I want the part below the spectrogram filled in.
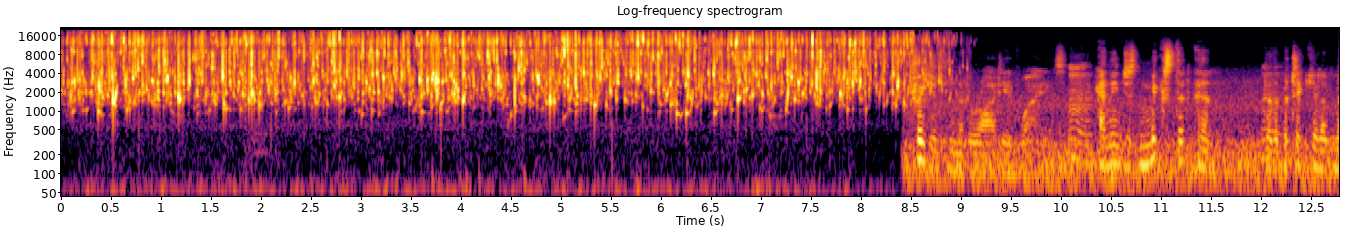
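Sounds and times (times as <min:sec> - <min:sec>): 
water rippling and trickling: 0:00.0 - 0:09.1
speech: 0:08.6 - 0:12.7.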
